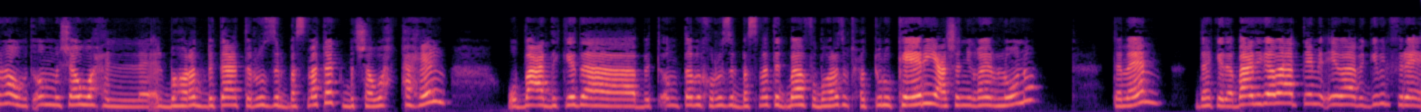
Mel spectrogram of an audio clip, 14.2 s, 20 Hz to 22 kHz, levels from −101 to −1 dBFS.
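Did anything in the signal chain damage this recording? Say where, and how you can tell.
Yes, and it's at the codec stage: there's plainly audible low-delay AAC compression across the whole speech clip. The voice sounds rough and grainy, with noise filling the gaps between harmonics and a top band that's thinned out. That's likely AAC-ELD, the short-frame mode used on video calls. Its short frames can't resolve pitch harmonics cleanly, and the damage fits a starved bitrate around 32 kbps.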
